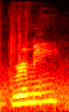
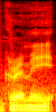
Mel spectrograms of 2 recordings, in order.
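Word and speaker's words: Grimme: And this is the Grimmy. Yes. I think that's how people pronounce it. Grim. Yeah, I think it is. It's not grime, is it? It's Grimmy. No.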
